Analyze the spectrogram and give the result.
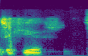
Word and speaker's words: Zaccheaus: Zahacius. How do you say his name? – Uh, Olamide Zaccheaus. Zaccheaus.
